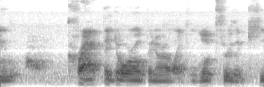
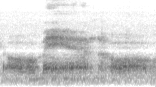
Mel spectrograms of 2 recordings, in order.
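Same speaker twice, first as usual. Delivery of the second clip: breathy, whispered little rat voice; 8 dB quieter than usual. Voicing a rat heard pacing behind a door: rat voice. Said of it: "he sounds like he's like".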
